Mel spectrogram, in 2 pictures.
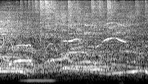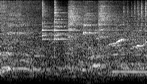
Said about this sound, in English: All right, the crew wants another round of applause, obviously. You know the crew!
